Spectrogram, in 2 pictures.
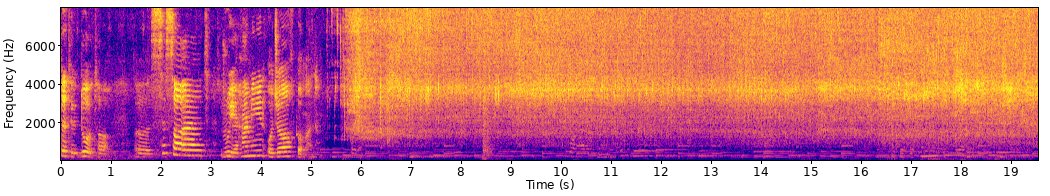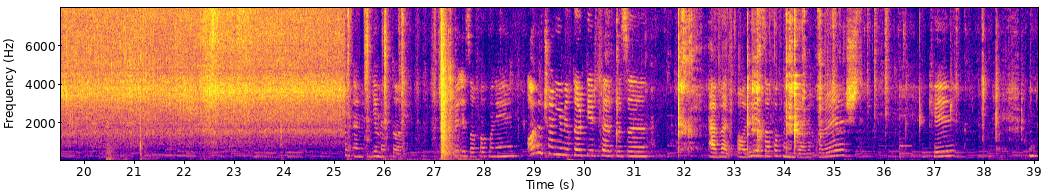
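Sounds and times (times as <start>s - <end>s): fruit sizzling in oil: 5.5s - 25.2s.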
